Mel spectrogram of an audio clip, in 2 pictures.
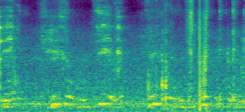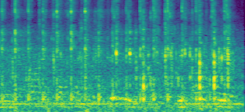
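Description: A fork beating casein protein powder and almond milk into a thick batter in a bowl, its tines clicking against the bowl. The clicks come irregularly at first, then from about two seconds in settle into a fast, even run of several clicks a second.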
